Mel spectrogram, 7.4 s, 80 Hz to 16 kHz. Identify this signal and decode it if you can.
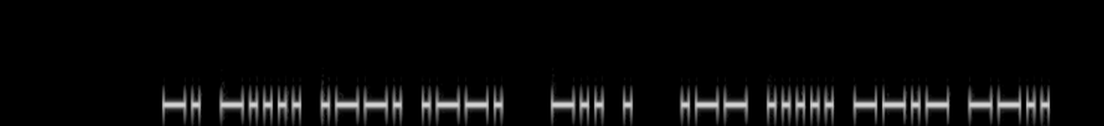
Morse code, heard as a keyed tone, about 25 wpm, 700 Hz. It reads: N6PP DE W5QZ
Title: USA Callsign DE Callsign - 4 Characters - 25wpm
